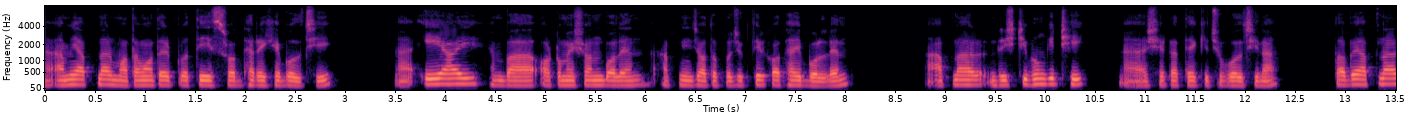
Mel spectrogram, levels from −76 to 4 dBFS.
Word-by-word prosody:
আমি 130 +2 +3
আপনার 135 +1 0
মতামতের 125 +1 +2
প্রতি 125 0 +1
শ্রদ্ধা 120 +1 -1
রেখে 120 +1 0
বলছি, 110 +1 -1 0.8
আ - - -1 0.3
এআই 150 +1 +5 0.5
বা 120 -1 +4 0.3
অটোমেশন 120 +1 0
বলেন 120 0 +2 0.3
আপনি 120 +2 -6
যত 120 -1 +1
প্রযুক্তির 120 +2 -1
কথাই 125 0 +2
বললেন, 110 +3 +2 1.0
আপনার 130 +2 +1 0.3
দৃষ্টিভঙ্গি 145 +4 +1
ঠিক, 140 +1 +1 0.5
আ - - -5 0.2
সেটাতে 120 0 -2
কিছু 115 +2 -4
বলছি 115 0 +1
না। 115 - 0 0.7
তবে 130 +2 +3
আপনার 150 +2 +1
125 Hz, 120 wpm, -23 LUFS, 120-130 Hz, 1.0 s, এআই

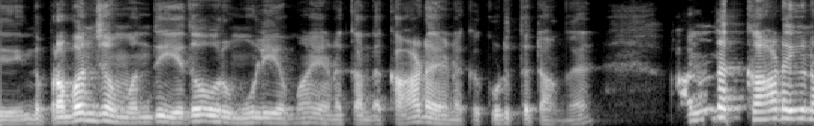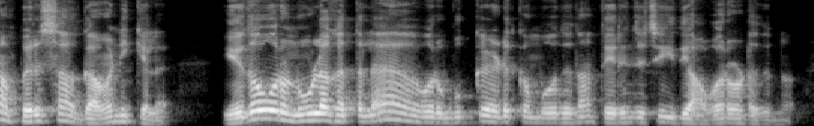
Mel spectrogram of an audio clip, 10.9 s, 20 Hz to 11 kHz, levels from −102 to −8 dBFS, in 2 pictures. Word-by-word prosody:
இந்த 110 +2 -5
பிரபஞ்சம் 175 +4 +6
வந்து 130 +4 -4
ஏதோ 155 +5 +2
ஒரு 140 - 0
மூலியமா 120 -1 -5
எனக்கு 105 0 -12
அந்த - - -9
கார்ட - - +2
எனக்கு - - -12
குடுத்துட்டாங்க. - - -8 0.8
அந்த 215 +8 +2 0.2
கார்டயும் 220 +1 +4
நான் - - -5
பெருசா 155 +3 +1 0.2
கவனிக்கல. 135 - -3 0.5
ஏதோ 200 - +3
ஒரு 195 -3 +5
நூலகத்துல 160 -3 +2 0.4
ஒரு 130 - -1
புக் 130 +4 -9
எடுக்கம்போது 125 -3 -5
தான் 140 0 -10
தெரிஞ்சுச்சு 125 +2 -5
இது 120 - -3
அவரோடதுன்னு. 95 -5 -7
135 Hz, 145 wpm, -23 LUFS, 120-170 Hz, 0.8 s, பிரபஞ்சம்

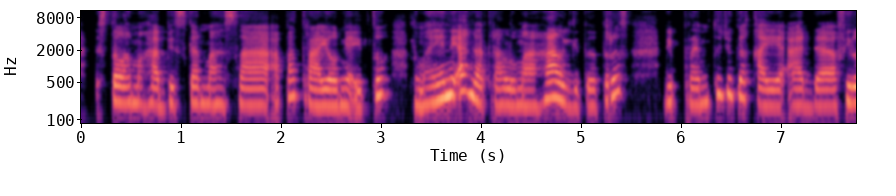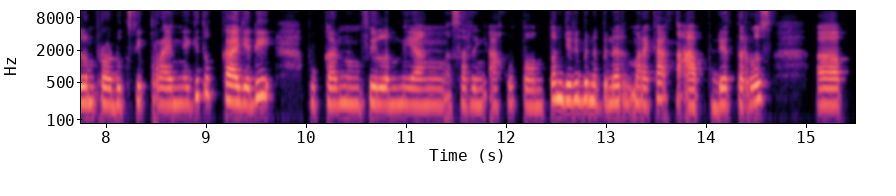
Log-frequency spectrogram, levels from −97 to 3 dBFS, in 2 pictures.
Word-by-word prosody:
setelah 225 - +1
menghabiskan 205 +1 -3
masa, 195 0 -1
apa, 270 +7 -4
trial-nya 185 -5 +1
itu, 230 - -1 0.3
"Lumayan 210 +7 +3
nih 290 - +5
ah, - - +4
enggak 225 -5 +1
terlalu 190 -1 -2
mahal" 230 +6 +3
Gitu. 180 +1 -7
Terus, 290 +8 0 0.4
di 215 - -3
Prime 210 -2 -6
tuh 300 - -1
juga 280 -3 0
kayak 185 -3 -2
ada 185 0 -2
film 210 0 +3
produksi 200 +1 -1
Prime-nya 200 -2 -2
gitu, 280 +2 -1
Kak. 225 -7 +6
Jadi, 265 +8 +3 0.4
bukan 200 0 -4
film 200 -2 +2
yang 195 -1 -3
sering 195 -1 -5
aku 195 +2 -8
tonton, 185 +6 0
jadi 230 +1 +4
bener-bener 225 -2 +1
mereka 205 +5 0
nge-update 185 +1 0
terus, 225 +5 +2 0.4
eee, 195 0 +2
200 Hz, 145 wpm, -26 LUFS, 190-225 Hz, 0.4 s, Kak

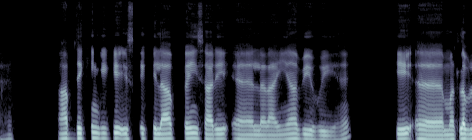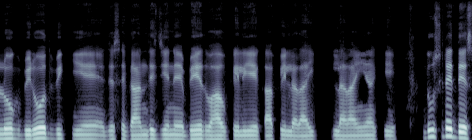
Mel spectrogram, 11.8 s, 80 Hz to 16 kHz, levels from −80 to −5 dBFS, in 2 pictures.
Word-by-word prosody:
है। 110 +4 -15 0.6
आप 130 0 0
देखेंगे 130 0 -1
कि 130 0 0
इसके 130 +1 -5
खिलाफ 125 0 +1
कई 135 0 +2
सारी 120 -1 0
अ, 125 - -12 0.2
लड़ाइयाँ 110 +3 -1
भी 120 -1 -1
हुई 105 -1 -4
हैं 115 +9 -10 0.6
कि 125 +1 +3
अ, 110 -2 +2
मतलब 120 +2 +2
लोग 120 -1 +2
विरोध 125 +3 +5
भी 120 0 -3
किए 115 0 -3
हैं, 105 -1 -5
जैसे 110 +1 -5
गांधी 110 +1 +1
जी 115 +1 -2
ने 115 -1 +2
भेदभाव 110 -1 +3
के 110 - 0
लिए 110 0 +2
काफ़ी 105 +2 -3
लड़ाई 100 0 0 0.2
लड़ाइयाँ 105 0 0
की। 105 0 -7 0.4
दूसरे 175 +4 +4
देश 145 -4 +5
115 Hz, 175 wpm, -23 LUFS, 110-125 Hz, 0.6 s, विरोध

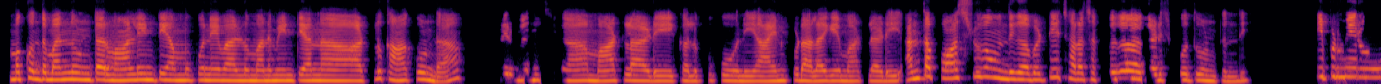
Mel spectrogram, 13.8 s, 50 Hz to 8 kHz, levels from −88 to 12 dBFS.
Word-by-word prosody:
మ - - +3
కొంతమందుంటారు. 225 -3 +3
వాళ్ళేంటి 215 +2 +2
అమ్ముకునే 200 0 0
వాళ్ళు 190 0 +2
మనమేంటి 190 +1 +2
అన్న 190 0 +2 0.4
అట్లు 185 +8 -4
కాకుండా 195 -3 0 0.6
మీరు 215 -1 -6
మంచిగా 195 0 -6 0.3
మాట్లాడి, 185 -1 0 0.2
కలుపుకొని, 180 0 -3
ఆయన 175 +1 +1
కూడా 195 -2 0
అలాగే 180 +1 +1
మాట్లాడి 175 0 -3 0.2
అంతా 270 +6 +3
పాజిటివ్‌గా 285 +4 0
ఉంది 245 -2 +3
గాబట్టి 220 +4 0
చాలా 235 -3 0
చక్కగా 235 +4 0 0.2
గడిచిపోతూ 205 0 -4
ఉంటుంది. 170 0 -5 0.8
ఇప్పుడు 315 +3 -2
మీరు 305 -1 +2
200 Hz, 115 wpm, -20 LUFS, 185-225 Hz, 0.8 s, మ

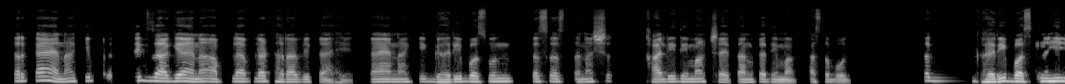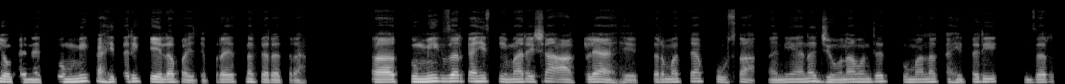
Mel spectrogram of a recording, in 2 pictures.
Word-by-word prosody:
तर 155 - +2
काय 185 +1 +4
आहे 180 -6 +4
ना, 130 +4 -1
की 160 +3 -4
प्रत्येक 175 0 -6
जागी 150 -2 +5
आहे 145 -3 +6
ना 130 0 +1
आपल्या 130 +2 -1
आपल्याला 140 +2 0
ठराविक 115 -1 -2
आहे. 95 -1 -6
काय 120 +5 -4
आहे 125 - +3
ना, 120 0 -2
की 130 +1 -7
घरी 120 -1 +1
बसून 135 +2 +1 0.2
कसं 130 +1 -2
असतं 125 -2 -7
ना, 125 - -2
श 150 - +2 0.4
"खाली 115 +2 +1
दिमाग 130 0 -1
शैतान 115 0 -2
का 120 - +1
दिमाग" 105 -2 -2 0.2
असं 115 +1 -6
बोलतात. 100 -2 -4 0.7
तर 175 - +1 0.5
घरी 120 +5 +6
बसणंही 145 +3 +5
योग्य 120 -3 +3
नाही. 110 0 +1 0.2
तुम्ही 125 +5 +4
काहीतरी 130 +1 0
केलं 125 -3 +4
पाहिजे, 95 -2 -3
प्रयत्न 115 +2 -1
करत 105 -3 -2
राहा. 95 -2 -7 0.7
अ, 115 0 +7 0.2
तुम्ही 130 +3 +6
जर 145 0 +5
काही 140 0 +4
सीमारेषा 125 +1 -1
आखल्या 120 +3 0
आहेत, 100 -1 -4 0.2
तर 115 0 -2
मग 125 +2 -1
त्या 140 0 -1 0.2
पुसा 115 0 -5 0.2
आणि 115 +3 -1
ना 135 +3 +1
जीवनामध्ये 120 +4 -1
तुम्हाला 120 -1 -4
काहीतरी 115 +4 -3 0.4
जर 115 0 -1
120 Hz, 165 wpm, -23 LUFS, 115-135 Hz, 0.7 s, अ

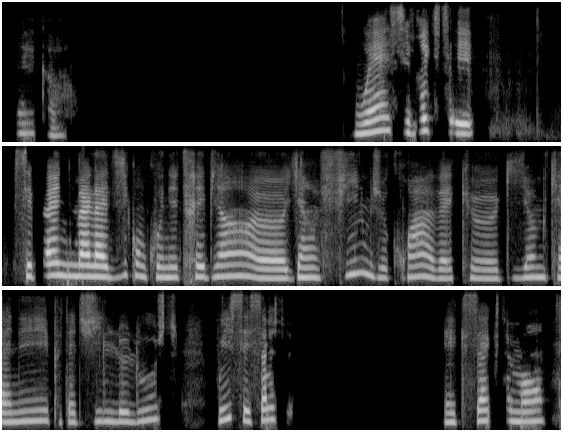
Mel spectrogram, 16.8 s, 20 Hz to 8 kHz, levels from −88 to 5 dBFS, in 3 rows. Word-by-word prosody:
D'accord. 185 -6 -13 2.8
Ouais, 235 +7 +4
c'est 235 -3 -4
vrai 265 +4 +3
que 270 - -13
c'est 215 -2 +4 1.0
c'est 235 - 0
pas 250 +2 +4
une 245 -2 +2
maladie 230 -1 +7
qu'on 245 -3 -2
connaît 210 -1 -1
très 220 +2 0
bien, 220 -4 +2
heu, - - +1
il 185 - -11
y - - +5
a 210 - +3
un 210 -1 -1
film 275 +5 -5
je 210 -3 -6
crois 220 +3 -3
avec, 195 -2 -3
heu, 185 -1 -4
Guillaume 215 +2 -4
Canet, 215 +1 -3
peut-être 195 -2 -8
Gilles 215 0 -5
Lellouche. 210 +5 -3 0.6
Oui, 255 +5 0
c'est 225 -6 -1
ça, 230 +3 0 0.2
je 425 - -25 1.5
Exactement 215 +2 -1
215 Hz, 120 wpm, -23 LUFS, 200-235 Hz, 2.8 s, maladie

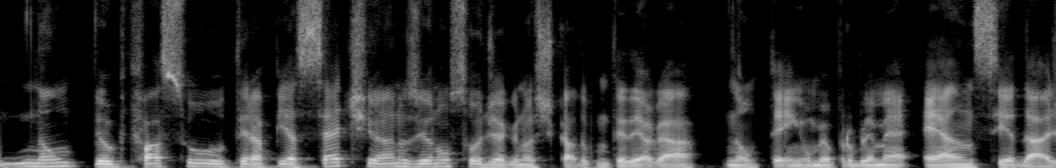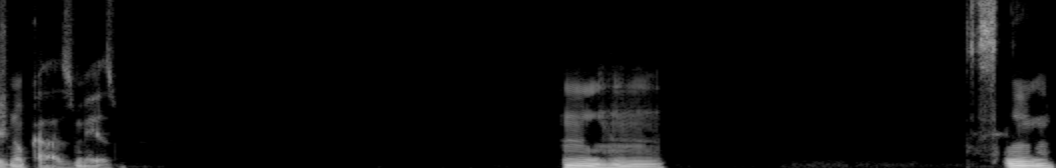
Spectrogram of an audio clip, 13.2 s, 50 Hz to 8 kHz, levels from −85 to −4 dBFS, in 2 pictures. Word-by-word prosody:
não 150 +4 -2
eu 130 -1 +4
faço 140 0 +1
terapia 125 -1 +2
há - - -2
7 160 +6 -1
anos 140 0 0
e - - +1
eu 140 - +3
não 150 - -1
sou 145 -2 0
diagnosticado 110 -4 0
com 100 0 -5
TDAH. 90 +3 +2 0.2
Não 100 +1 0
tenho, 95 -2 -1
o - - -1
meu 100 0 +3
problema 105 +2 +1
é 100 - -2
é 105 0 +5
a 105 - +5
ansiedade, 110 -8 +1
no - - -5
caso - - -11
mesmo. - - -12 2.7
Uhum. 80 -4 -3 2.0
Sim. 95 0 0
110 Hz, 125 wpm, -24 LUFS, 95-135 Hz, 2.7 s, é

